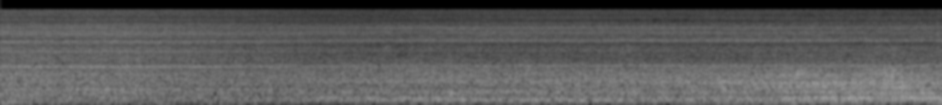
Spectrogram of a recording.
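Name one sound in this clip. A gas camp stove burner hisses steadily.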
